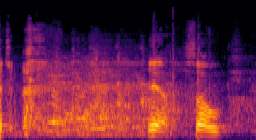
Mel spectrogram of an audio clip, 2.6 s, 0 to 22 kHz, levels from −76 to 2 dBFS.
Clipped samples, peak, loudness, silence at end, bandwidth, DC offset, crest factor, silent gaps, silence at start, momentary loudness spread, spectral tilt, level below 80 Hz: under 0.1%; 0 dBFS; -15 LUFS; 0 s; 13 kHz; under 0.1%; 16 dB; none; 0 s; 8 LU; -4.5 dB/octave; -58 dBFS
